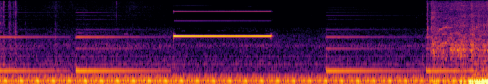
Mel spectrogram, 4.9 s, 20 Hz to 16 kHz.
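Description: Car dashboard warning chime beeping in tones about a second long, one louder and higher about two seconds in, over a low rumble. Near the end the 1.9 L ALH four-cylinder turbodiesel cranks briefly and catches.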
